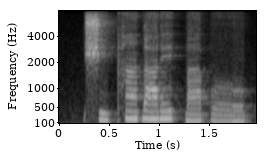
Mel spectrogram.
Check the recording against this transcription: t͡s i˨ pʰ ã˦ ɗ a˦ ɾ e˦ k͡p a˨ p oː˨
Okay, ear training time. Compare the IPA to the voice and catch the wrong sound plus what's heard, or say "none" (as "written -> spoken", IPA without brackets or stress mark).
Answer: t͡s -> ʃ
